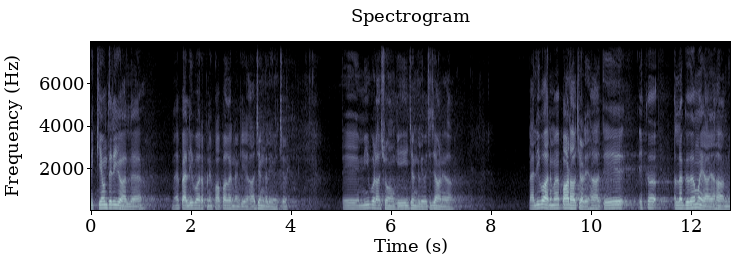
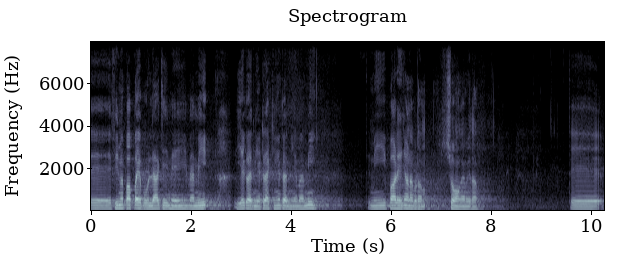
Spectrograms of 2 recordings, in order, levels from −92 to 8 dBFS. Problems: constant background noise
